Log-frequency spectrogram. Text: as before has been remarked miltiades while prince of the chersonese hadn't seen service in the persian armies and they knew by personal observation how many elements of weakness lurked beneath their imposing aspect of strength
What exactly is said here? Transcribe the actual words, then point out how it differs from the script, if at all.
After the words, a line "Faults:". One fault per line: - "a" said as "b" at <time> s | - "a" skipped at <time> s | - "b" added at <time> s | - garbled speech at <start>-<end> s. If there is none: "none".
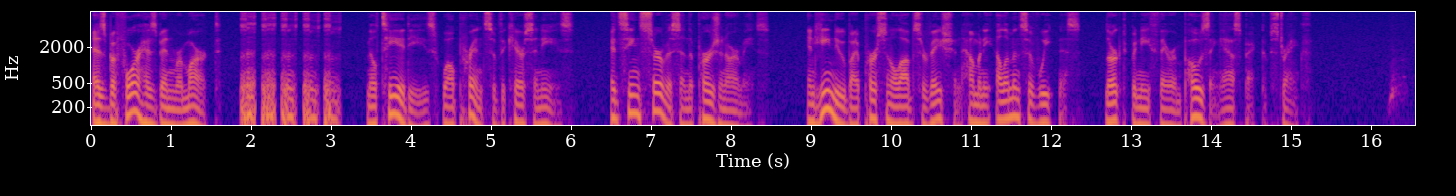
as before has been remarked miltiades while prince of the chersonese had seen service in the persian armies and he knew by personal observation how many elements of weakness lurked beneath their imposing aspect of strength
Faults:
- "hadn't" said as "had" at 6.5 s
- "they" said as "he" at 9.1 s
